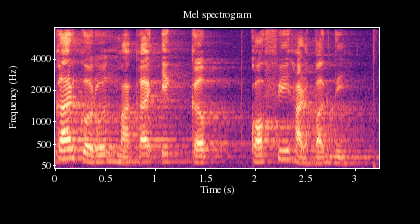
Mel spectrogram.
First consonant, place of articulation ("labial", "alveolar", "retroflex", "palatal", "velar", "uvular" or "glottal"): velar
